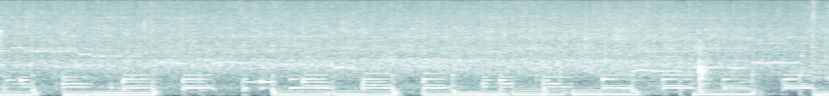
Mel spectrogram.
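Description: Spring onions stir-fried in a pan for a beef stir-fry give a steady, even sizzle that runs throughout, partly masked by rhythmic background music with a repeating bass line.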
